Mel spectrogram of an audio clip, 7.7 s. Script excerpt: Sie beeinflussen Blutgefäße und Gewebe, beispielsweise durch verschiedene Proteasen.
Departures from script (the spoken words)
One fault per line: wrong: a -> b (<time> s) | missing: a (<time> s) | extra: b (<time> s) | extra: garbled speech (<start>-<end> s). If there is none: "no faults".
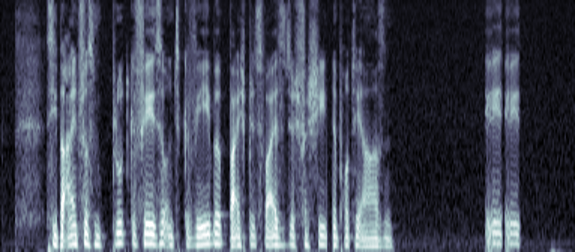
no faults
